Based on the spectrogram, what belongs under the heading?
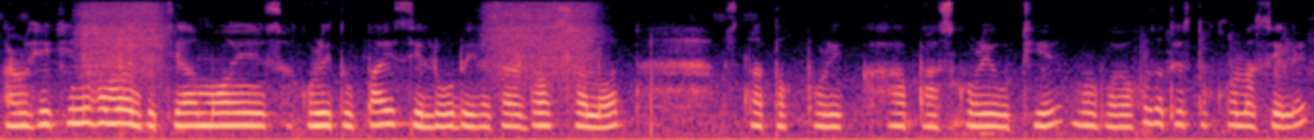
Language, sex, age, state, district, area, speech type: Assamese, female, 30-45, Assam, Nalbari, rural, spontaneous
